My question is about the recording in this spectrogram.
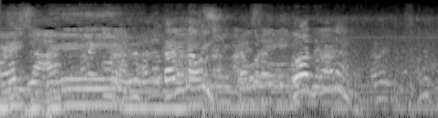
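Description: People talking and chattering, with a low steady note ringing underneath for about the first two seconds.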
